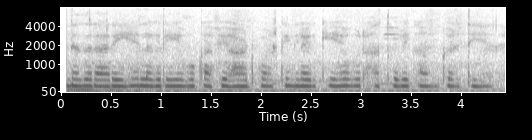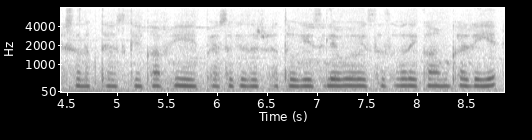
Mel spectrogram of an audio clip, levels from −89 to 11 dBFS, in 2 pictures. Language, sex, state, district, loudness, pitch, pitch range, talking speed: Magahi, female, Bihar, Gaya, -36 LUFS, 235 Hz, 230-235 Hz, 265 wpm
